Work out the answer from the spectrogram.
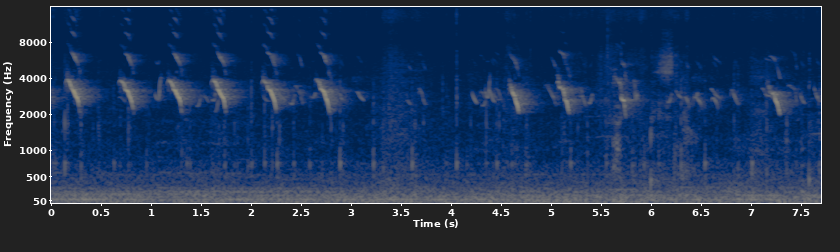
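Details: Baby chicks chirping: bright, high, downward-slurred peeps repeated about twice a second in a quick run, a short pause, then more scattered peeps over a low background rumble.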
